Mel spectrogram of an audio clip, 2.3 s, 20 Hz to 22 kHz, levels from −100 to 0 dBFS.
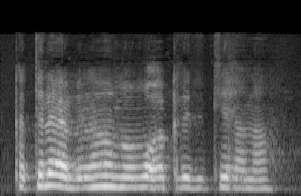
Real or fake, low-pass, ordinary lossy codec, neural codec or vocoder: fake; 10.8 kHz; none; codec, 24 kHz, 0.9 kbps, WavTokenizer, medium music audio release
